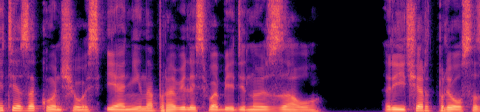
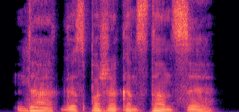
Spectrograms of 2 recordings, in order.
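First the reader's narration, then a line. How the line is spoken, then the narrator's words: Hoarse whisper. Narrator (Russian): хрипло прошептал он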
